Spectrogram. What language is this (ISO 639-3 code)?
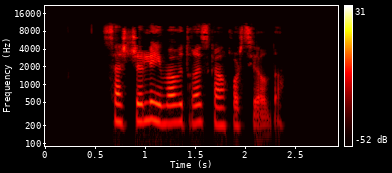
kat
